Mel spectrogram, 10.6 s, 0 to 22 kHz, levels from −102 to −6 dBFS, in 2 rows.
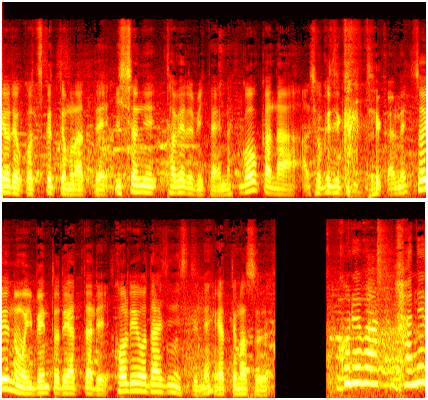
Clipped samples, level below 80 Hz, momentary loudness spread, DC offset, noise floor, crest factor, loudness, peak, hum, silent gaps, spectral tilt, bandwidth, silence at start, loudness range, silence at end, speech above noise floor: under 0.1%; -54 dBFS; 11 LU; under 0.1%; under -90 dBFS; 16 dB; -19 LUFS; -4 dBFS; none; 8.71-9.34 s; -5.5 dB/octave; 15.5 kHz; 0 s; 3 LU; 0 s; over 71 dB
